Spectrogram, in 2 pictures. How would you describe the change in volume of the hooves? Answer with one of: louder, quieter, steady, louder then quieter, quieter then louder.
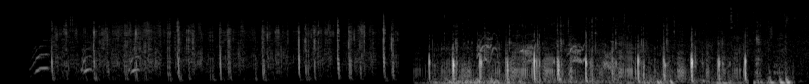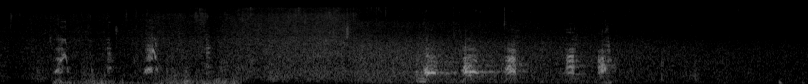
louder.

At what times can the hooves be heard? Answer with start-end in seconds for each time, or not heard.
0.5-8.0.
